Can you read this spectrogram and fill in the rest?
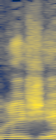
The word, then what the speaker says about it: Régé: So it was like Régé. It's still Régé. Yeah. Still Reggie. – Exactly. Yeah. – Yeah. So it's like, how did you know it was a hard G? – I had to look it up and I had to look him up in the interviews and they would introduce him as Régé.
